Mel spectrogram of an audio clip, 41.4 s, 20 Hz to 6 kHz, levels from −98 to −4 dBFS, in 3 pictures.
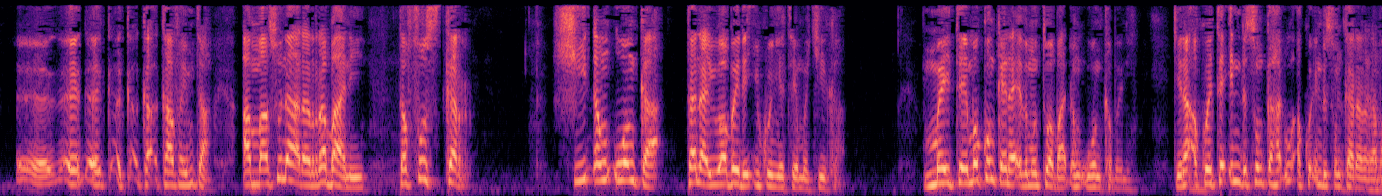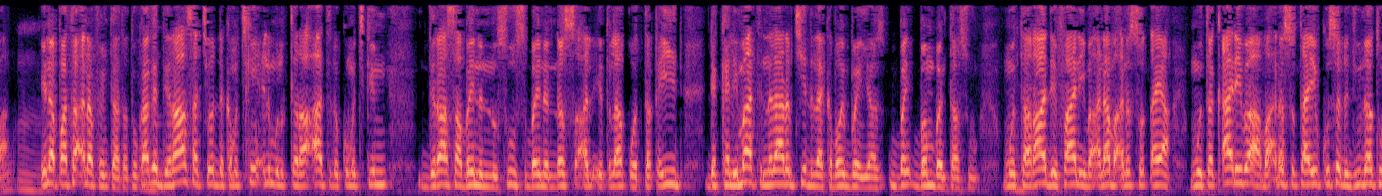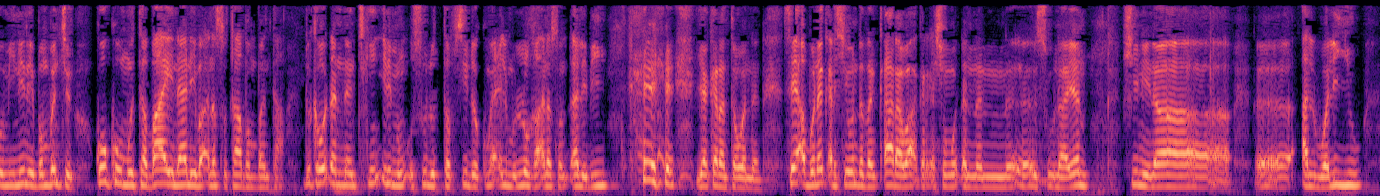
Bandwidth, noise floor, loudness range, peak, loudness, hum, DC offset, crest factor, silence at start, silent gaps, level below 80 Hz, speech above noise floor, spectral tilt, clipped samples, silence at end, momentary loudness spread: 5.8 kHz; -68 dBFS; 2 LU; -6 dBFS; -23 LUFS; none; under 0.1%; 16 dB; 0.15 s; none; -66 dBFS; 45 dB; -7 dB/octave; under 0.1%; 0.15 s; 9 LU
